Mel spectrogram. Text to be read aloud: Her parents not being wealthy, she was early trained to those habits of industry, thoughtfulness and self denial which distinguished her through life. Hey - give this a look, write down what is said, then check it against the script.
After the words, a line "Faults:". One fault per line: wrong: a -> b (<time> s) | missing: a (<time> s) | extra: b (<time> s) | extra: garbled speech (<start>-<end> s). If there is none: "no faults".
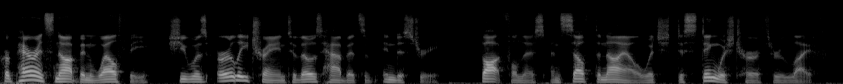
Her parents not been wealthy, she was early trained to those habits of industry, thoughtfulness and self denial which distinguished her through life.
Faults:
wrong: being -> been (0.8 s)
